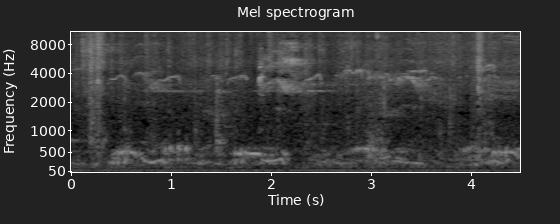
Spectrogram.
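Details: Voorburg Shield Cropper pigeon chick, a Dutch fancy pigeon breed, begging while being fed. Low, wheezy squeaks and murmuring coo-like notes come in uneven bursts, with faint higher chirps in the background.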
